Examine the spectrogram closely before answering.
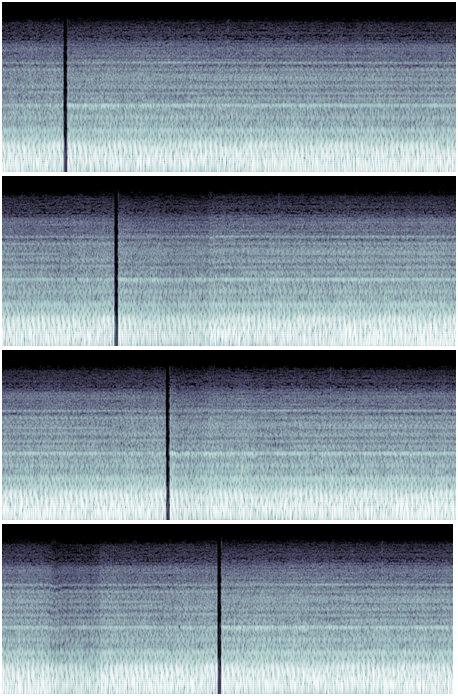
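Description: The jet engines of a twin-jet airliner drone steadily in flight.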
